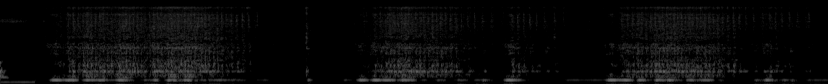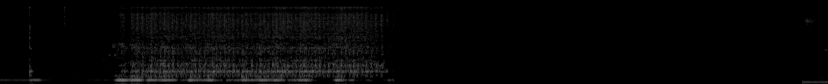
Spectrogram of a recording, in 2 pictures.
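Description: Sewing machine running steady stitches joining blouse lining to main fabric, a loud close hum in four long runs separated by brief pauses, then silence at the end.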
